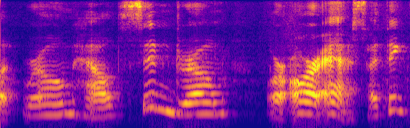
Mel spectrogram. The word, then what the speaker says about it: Roemheld: the show today we're going to talk about Rome held syndrome if you don't know how to spell it or you never heard of that like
